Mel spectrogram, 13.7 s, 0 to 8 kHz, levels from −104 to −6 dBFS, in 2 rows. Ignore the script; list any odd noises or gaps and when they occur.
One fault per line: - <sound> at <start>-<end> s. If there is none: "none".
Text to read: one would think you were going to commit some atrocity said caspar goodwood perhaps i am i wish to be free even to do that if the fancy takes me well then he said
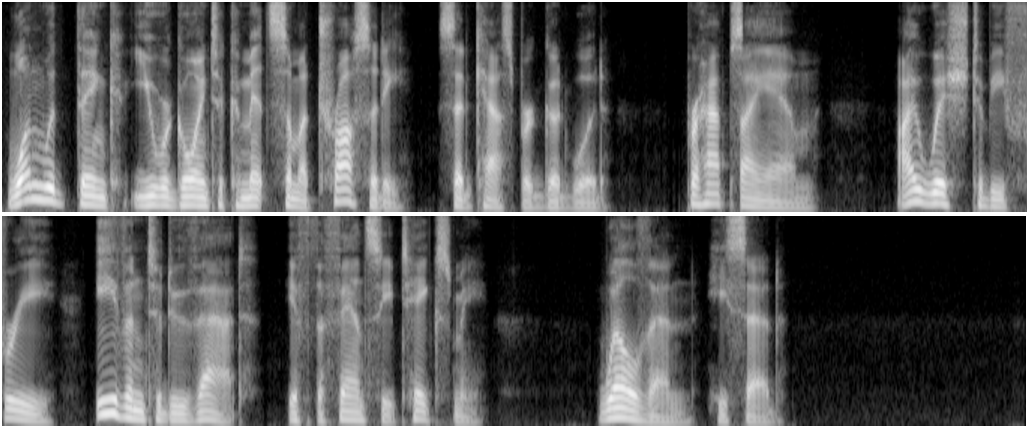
none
